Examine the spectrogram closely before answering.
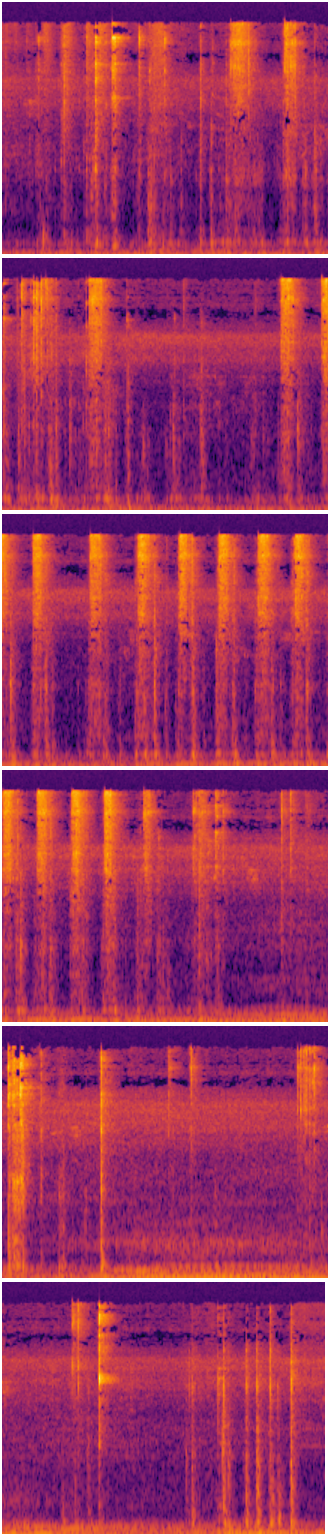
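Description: Irregular sharp clicks and creaks of hand-worked metal hardware, the clamps of a truck-bed tonneau cover being fitted and tightened, over a steady low hum.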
